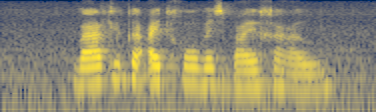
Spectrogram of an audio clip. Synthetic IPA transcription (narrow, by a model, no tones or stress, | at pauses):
væːrkləkəʔœɥtχɑːvəsbəjχəɦœw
